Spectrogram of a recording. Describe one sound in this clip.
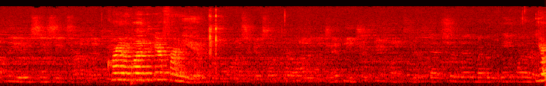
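A young woman talks on a phone nearby.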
